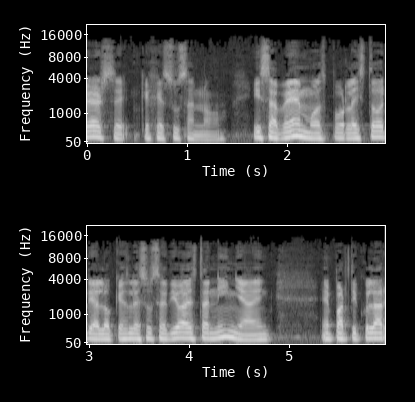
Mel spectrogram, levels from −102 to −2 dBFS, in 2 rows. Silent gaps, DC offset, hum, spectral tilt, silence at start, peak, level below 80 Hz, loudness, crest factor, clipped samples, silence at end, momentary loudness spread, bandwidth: none; under 0.1%; none; -5 dB/octave; 0 s; -8 dBFS; -60 dBFS; -26 LUFS; 18 dB; under 0.1%; 0 s; 11 LU; 14 kHz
